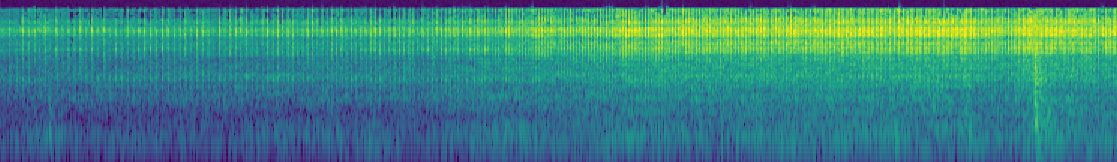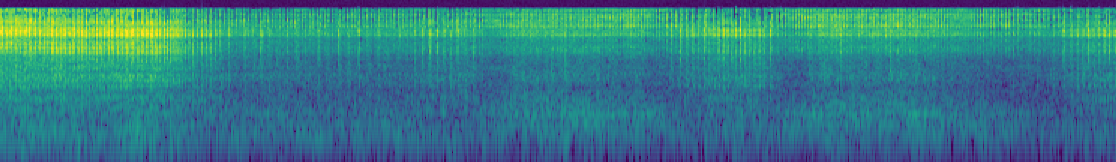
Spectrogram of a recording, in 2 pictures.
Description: Clicking noise coming from chain rubbing on derail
